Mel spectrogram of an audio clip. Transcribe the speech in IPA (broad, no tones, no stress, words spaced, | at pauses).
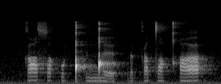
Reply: kɐsˤʏ koǃʰʏŋ͡ǃɛ | ɾɐketˤɐ qʰa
